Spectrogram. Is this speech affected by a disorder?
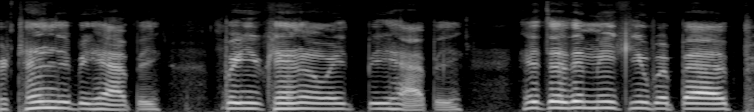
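Yes: cerebral palsy.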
